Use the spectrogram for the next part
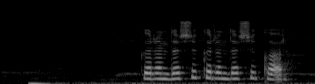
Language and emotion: Russian, neutral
